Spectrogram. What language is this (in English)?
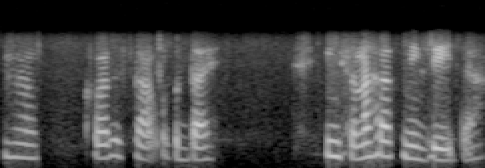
Santali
